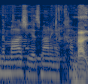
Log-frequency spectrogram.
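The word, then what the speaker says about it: Maggia: Sources are saying the Magia is mounting a comeback. It's pronounced Magia. Magia.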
